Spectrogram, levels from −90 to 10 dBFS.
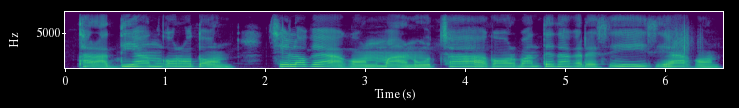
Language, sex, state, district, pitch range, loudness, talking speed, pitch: Chakma, female, Tripura, Unakoti, 180-235 Hz, -13 LUFS, 120 wpm, 220 Hz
